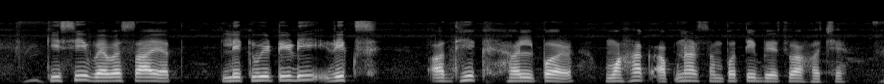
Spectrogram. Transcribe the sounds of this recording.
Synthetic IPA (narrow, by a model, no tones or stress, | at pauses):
kisiʋjəʋəsajət̪ | likʋiʈiɽiɾiks | əd̪ʱikhəlpəɾ | ʋəɦãkə̰pnaɾsəmpət̪ːibet͡ʃʋaɦɔt͡ʃʰe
